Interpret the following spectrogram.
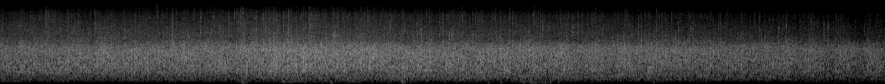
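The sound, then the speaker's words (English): Sustained audience applause, one more round for Dr. Tour, a dense, steady wash of many hands clapping at an even loudness for about nine seconds, with no voices standing out. “Can we give Dr. Tour one more round of applause?”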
